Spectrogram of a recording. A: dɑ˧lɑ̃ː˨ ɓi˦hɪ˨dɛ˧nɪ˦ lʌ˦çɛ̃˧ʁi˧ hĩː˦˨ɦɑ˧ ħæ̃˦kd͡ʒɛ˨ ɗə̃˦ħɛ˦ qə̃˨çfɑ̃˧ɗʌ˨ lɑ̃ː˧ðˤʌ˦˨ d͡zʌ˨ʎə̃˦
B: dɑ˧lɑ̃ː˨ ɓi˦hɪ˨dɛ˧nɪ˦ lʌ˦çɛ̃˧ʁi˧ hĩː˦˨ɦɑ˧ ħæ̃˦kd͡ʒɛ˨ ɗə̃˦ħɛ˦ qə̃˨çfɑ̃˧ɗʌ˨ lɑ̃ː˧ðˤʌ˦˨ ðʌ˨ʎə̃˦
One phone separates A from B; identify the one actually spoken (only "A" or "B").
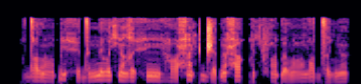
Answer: A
